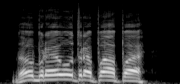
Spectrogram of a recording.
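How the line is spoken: Shout. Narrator (Russian): крикнул он

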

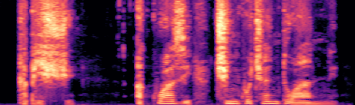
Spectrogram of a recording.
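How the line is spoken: Whispering. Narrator (Italian): sussurrava

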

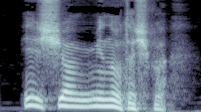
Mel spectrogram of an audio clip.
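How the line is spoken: Sleepy request. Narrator (Russian): сонным голосом попросил Рогалик

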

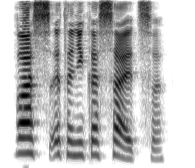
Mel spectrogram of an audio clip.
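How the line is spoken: Cold reply. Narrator (Russian): столь же холодно ответила

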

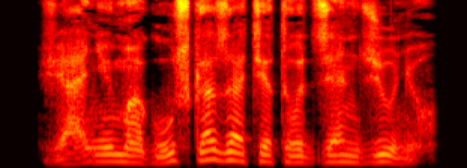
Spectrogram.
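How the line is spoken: Doomed whisper. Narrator (Russian): услышал я обреченный шепот полковника

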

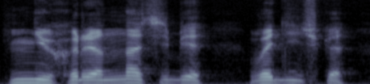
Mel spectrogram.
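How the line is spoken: Mutter. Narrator (Russian): пробормотал я

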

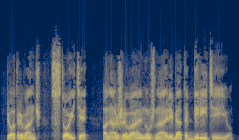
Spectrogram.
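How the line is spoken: Warning shout. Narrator (Russian): Мыльников, предостерегающий крикнул

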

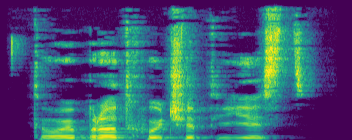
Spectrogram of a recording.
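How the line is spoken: Snort. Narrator (Russian): хмыкнул Лис

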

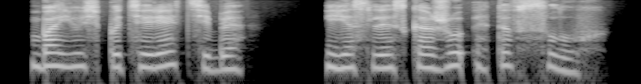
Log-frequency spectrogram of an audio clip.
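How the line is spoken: Very quiet. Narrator (Russian): произнесла я совсем тихо, чтобы судьба не услышала

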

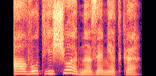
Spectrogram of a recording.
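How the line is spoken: Exclaimed. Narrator (Russian): воскликнула она

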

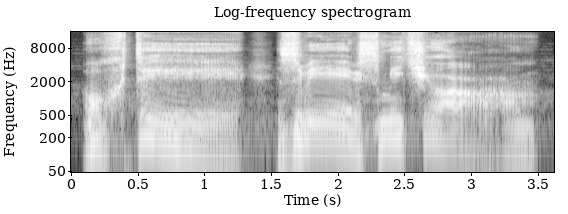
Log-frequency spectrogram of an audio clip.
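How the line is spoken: Creature hissing. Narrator (Russian): прошипело создание

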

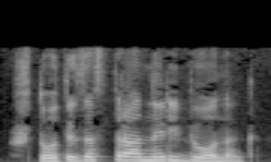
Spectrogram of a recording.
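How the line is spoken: Laughing. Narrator (Russian): рассмеялся

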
